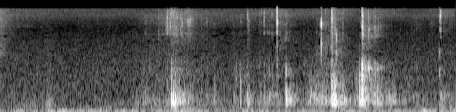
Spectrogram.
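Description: Faint handling noises: a few soft clicks and rustles as hands pick up a smartwatch with a metal link bracelet.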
